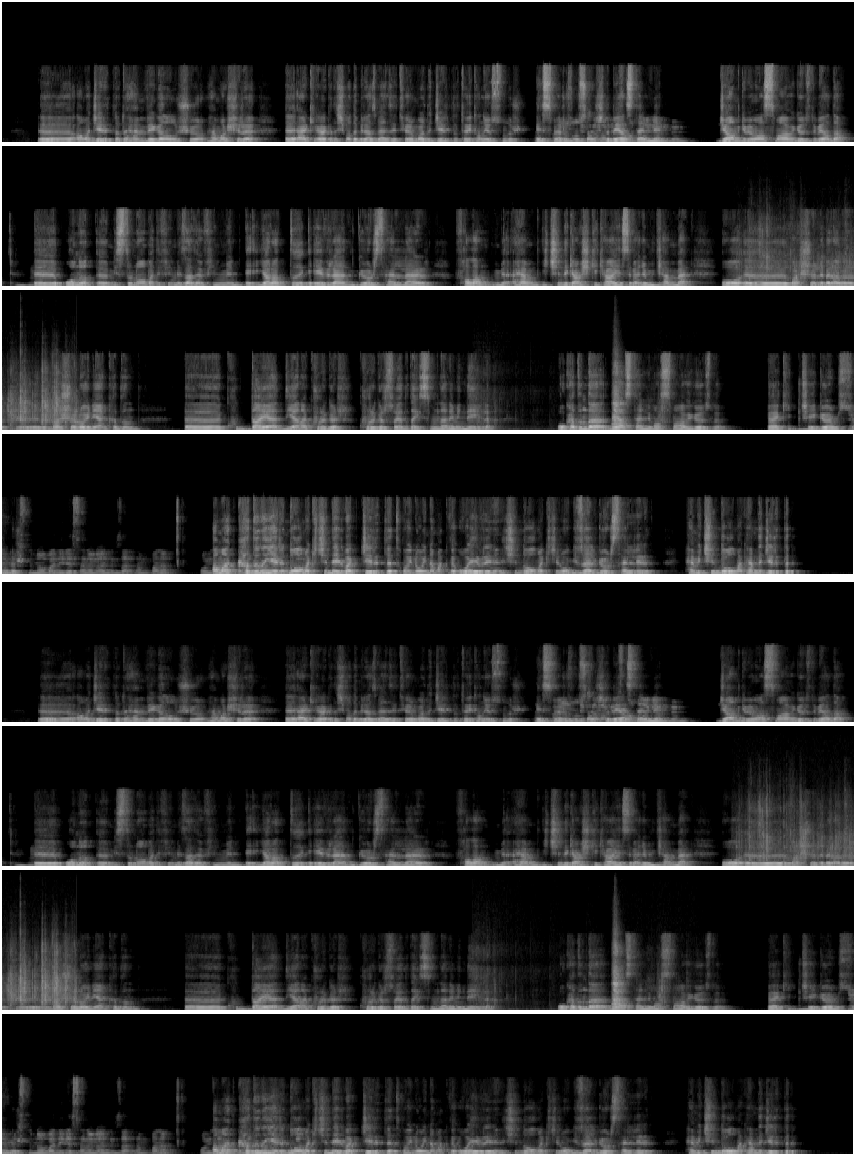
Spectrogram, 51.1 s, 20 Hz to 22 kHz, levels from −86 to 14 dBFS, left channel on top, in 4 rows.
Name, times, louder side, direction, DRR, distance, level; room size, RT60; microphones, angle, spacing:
voice 1, 0.5-3.9 4.2-10.0 10.8-12.6 13.3-19.3 19.6-27.7 28.3-32.9 33.9-36.4 37.0-38.7 41.5-48.1 48.6-50.1, left 4 dB, 35° left, 0.7 m, -28 dB
voice 2, 8.0-10.2 10.7-11.1 13.0-13.4 37.5-37.8 38.2-40.8 41.3-42.1 42.4-42.9, right 1 dB, 60° right, 2.8 m, -42 dB
Fire, 23.7-26.7 32.6-33.8 34.3-34.4 34.7-35.9, right 2 dB, 30° right, 1.6 m, -37 dB
13.5 x 7.7 x 3.1 m
head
